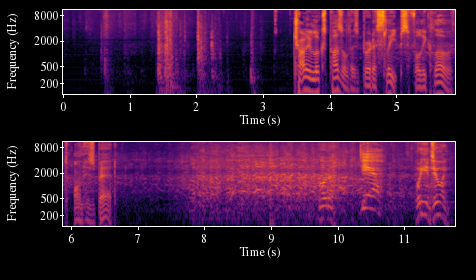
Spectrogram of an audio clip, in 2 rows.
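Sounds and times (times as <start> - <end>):
bedroom door thumping as it swings and bumps: 1.4 - 3.0
speech: 3.5 - 6.7, 11.2 - 11.7
laughter: 4.3 - 11.7.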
